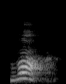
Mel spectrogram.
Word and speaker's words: walk: So, wherever there is single E, walk, we said walk, L is silent.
